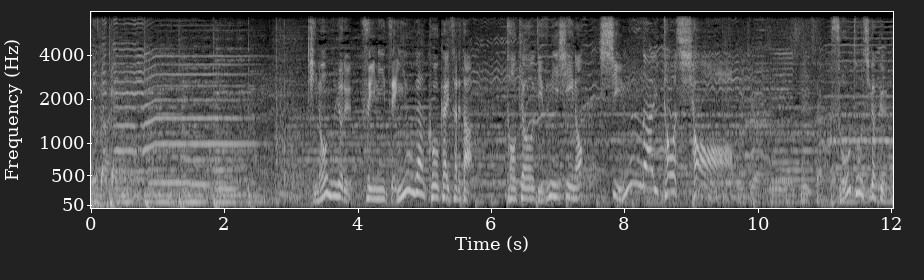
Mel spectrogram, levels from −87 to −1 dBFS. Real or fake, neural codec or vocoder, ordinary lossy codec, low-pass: real; none; none; 7.2 kHz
